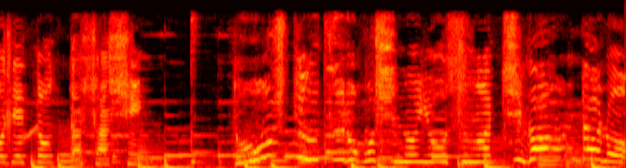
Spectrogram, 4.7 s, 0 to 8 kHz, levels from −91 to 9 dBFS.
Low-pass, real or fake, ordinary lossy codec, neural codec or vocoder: 7.2 kHz; fake; none; vocoder, 44.1 kHz, 128 mel bands, Pupu-Vocoder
